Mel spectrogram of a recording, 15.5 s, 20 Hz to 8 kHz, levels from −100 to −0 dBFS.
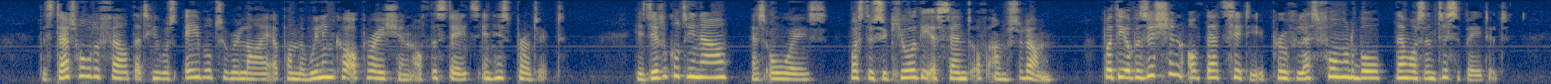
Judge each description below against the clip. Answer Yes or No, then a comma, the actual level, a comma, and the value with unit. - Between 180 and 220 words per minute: No, average, 170 wpm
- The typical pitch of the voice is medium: No, high, 235 Hz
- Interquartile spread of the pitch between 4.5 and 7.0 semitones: No, average, 3.4 semitones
